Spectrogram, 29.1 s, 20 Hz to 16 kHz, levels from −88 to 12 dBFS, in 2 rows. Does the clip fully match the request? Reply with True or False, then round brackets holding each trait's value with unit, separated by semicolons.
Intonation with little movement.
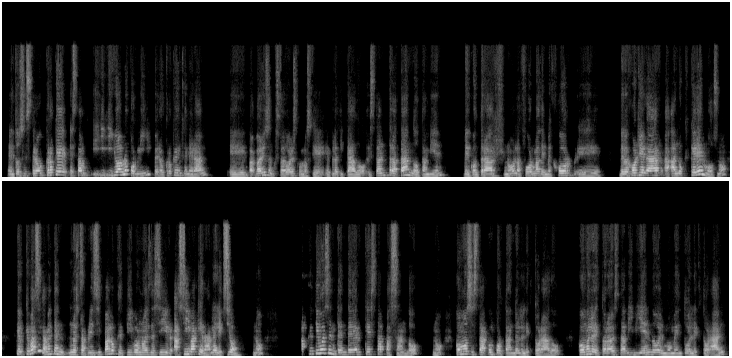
False (5.1 semitones)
